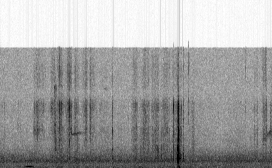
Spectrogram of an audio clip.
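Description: A pine root being drawn through a slit cut in a piece of punky dead wood, with soft scraping and crackling and one sharp crack about three and a half seconds in. The pull strips and softens the root into pliable cordage.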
